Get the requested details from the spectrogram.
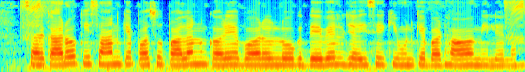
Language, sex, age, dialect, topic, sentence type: Bhojpuri, female, 18-24, Southern / Standard, agriculture, statement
